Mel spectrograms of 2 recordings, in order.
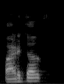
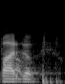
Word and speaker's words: Bhargav: Bhargav? – Yes, you're saying it right, Bhargav.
